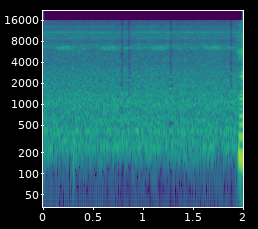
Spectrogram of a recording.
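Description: A pause between sentences holds steady background hiss. Over it a faint, high-pitched insect-like chirp repeats about two to three times a second.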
